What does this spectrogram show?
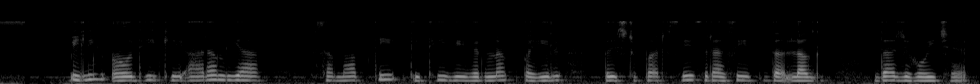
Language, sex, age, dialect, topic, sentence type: Maithili, female, 31-35, Eastern / Thethi, banking, statement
